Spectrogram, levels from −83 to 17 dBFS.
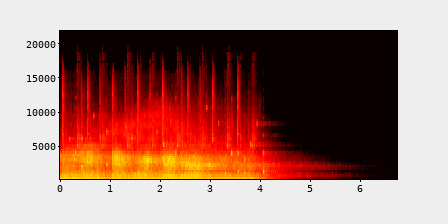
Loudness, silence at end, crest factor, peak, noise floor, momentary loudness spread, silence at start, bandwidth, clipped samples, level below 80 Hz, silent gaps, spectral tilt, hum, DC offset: -13 LUFS; 2.35 s; 16 dB; 0 dBFS; -78 dBFS; 9 LU; 0 s; 16 kHz; under 0.1%; -34 dBFS; none; -4.5 dB/octave; none; under 0.1%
